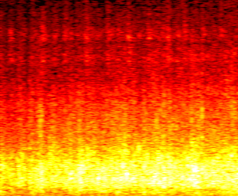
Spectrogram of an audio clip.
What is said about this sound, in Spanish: Si ese es el aplauso,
